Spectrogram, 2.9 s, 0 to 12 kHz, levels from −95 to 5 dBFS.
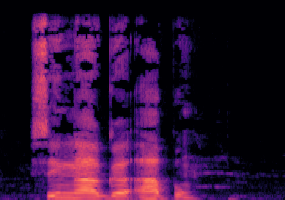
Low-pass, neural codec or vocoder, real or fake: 10.8 kHz; none; real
